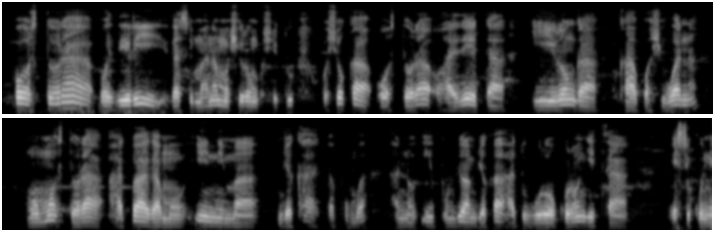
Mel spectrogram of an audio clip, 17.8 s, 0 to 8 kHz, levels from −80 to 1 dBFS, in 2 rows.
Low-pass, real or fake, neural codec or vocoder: 7.2 kHz; real; none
